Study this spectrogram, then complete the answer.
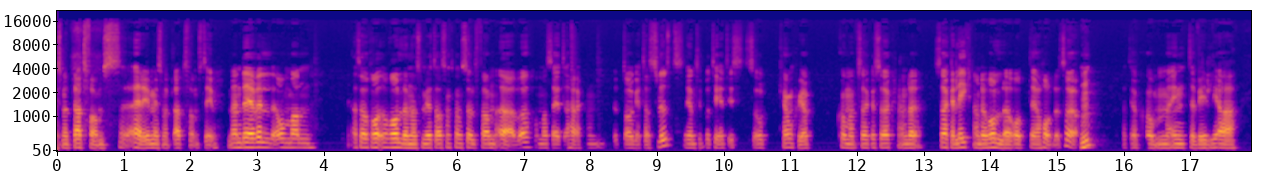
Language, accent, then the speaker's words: Swedish; Skåne, Sweden; det här skånska ärret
